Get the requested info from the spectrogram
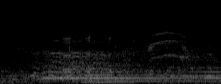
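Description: A soft sustained note from the worship band holds underneath. Near the end comes one short high-pitched squeal that rises and falls.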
